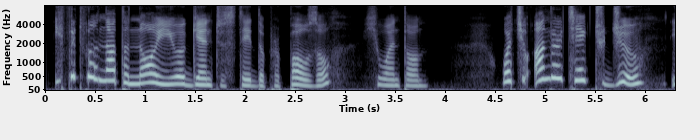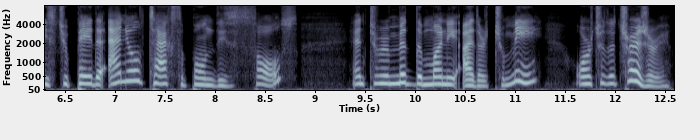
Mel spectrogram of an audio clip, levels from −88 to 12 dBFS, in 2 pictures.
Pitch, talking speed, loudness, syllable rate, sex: 255 Hz, 190 wpm, -20 LUFS, 5.8 syllables/s, female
